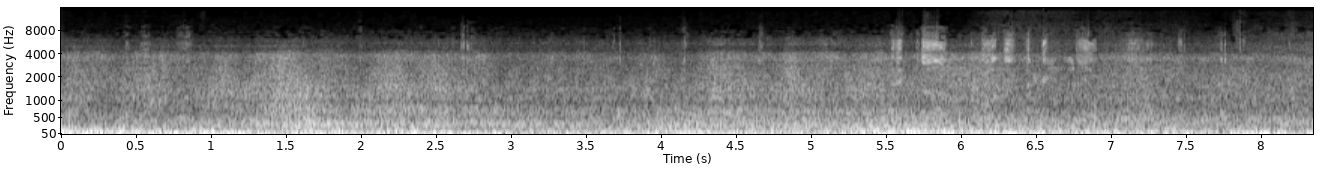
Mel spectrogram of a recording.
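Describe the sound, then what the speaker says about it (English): A Porter airliner from Montreal approaches Vancouver airport, producing a loud, steady roar of jet engine noise with wind rumble throughout. "Now we've got Porter from Montreal on approach."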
